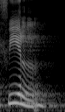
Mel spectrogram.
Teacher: Ya Sukun maka Kalau berhenti dibacanya panjang dua harakat Fi tapi jika wasal madnya ini gugur f-nya dibaca pendek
